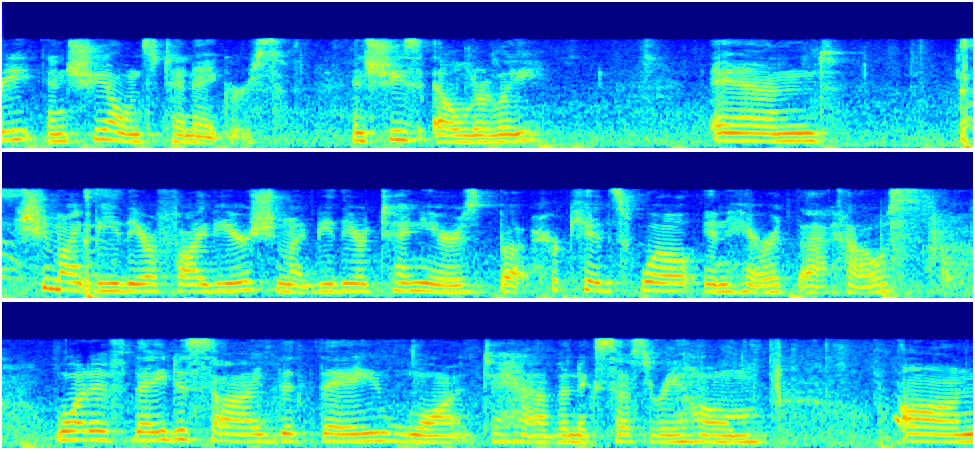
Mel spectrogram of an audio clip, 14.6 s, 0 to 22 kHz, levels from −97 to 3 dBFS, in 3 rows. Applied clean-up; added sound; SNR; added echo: none; Cough; 8 dB; none.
